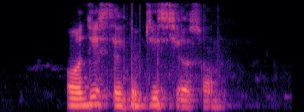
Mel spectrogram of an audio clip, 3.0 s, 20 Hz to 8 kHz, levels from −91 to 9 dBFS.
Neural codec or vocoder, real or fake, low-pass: codec, 16 kHz, 8 kbps, FunCodec, trained on Chinese and English, 25 frames a second; fake; 7.2 kHz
